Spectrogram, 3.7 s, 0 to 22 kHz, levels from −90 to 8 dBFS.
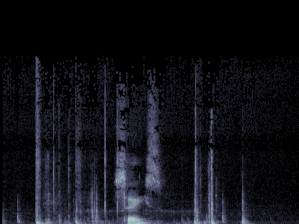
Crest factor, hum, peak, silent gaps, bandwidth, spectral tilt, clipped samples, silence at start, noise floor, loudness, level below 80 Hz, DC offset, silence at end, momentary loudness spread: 24 dB; none; -4 dBFS; none; 16.5 kHz; -5 dB/octave; under 0.1%; 0.2 s; -66 dBFS; -26 LUFS; -52 dBFS; under 0.1%; 0.65 s; 19 LU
